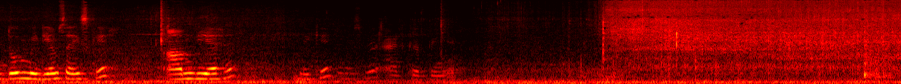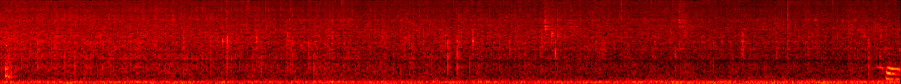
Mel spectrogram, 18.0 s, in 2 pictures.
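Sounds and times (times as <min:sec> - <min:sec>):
mango sizzling in oil: 0:05.2 - 0:18.0.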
